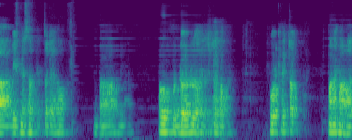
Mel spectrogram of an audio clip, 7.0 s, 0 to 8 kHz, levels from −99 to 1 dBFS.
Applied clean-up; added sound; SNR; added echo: neural mask model DeepFilterNet 3.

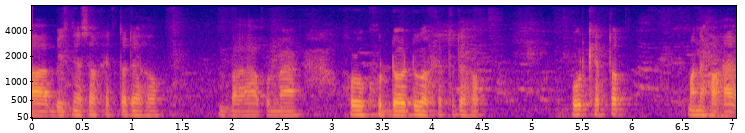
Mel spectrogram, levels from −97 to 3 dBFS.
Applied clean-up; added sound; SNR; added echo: none; none; none; none.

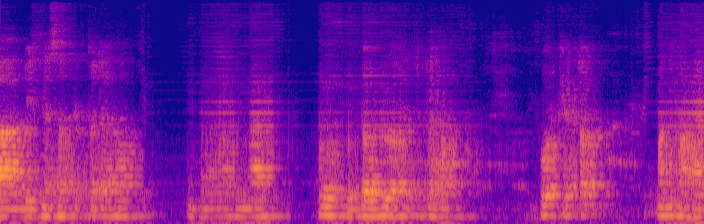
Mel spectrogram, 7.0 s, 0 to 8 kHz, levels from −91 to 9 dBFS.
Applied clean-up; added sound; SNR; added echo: neural separator model SepFormer DNS4.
